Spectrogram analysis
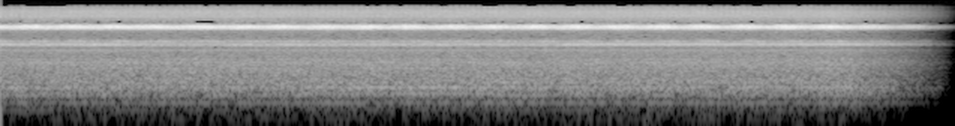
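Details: Continuous shrill buzzing whine of a giant cicada, a sustained high tone over a weaker lower band, evenly loud and faintly pulsing before it fades away in the last half second.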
